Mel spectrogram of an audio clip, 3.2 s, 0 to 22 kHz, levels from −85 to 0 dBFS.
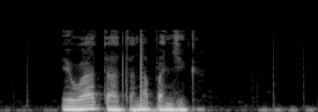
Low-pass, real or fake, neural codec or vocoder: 7.2 kHz; real; none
